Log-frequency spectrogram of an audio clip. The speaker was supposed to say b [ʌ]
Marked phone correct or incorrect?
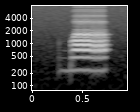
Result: correct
